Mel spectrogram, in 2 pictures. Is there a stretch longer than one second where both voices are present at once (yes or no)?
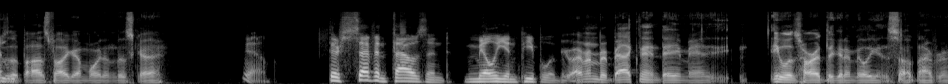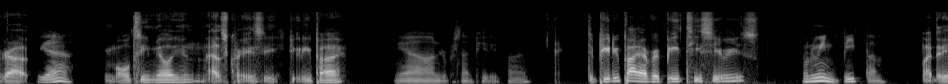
no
